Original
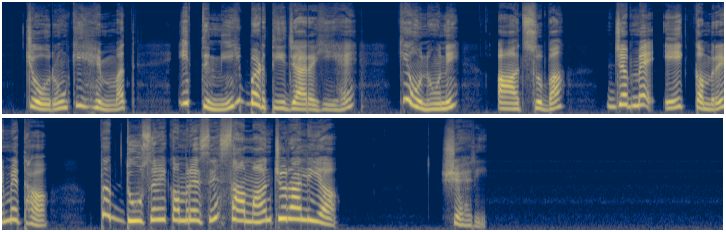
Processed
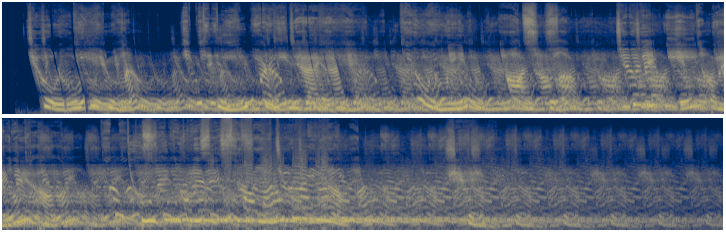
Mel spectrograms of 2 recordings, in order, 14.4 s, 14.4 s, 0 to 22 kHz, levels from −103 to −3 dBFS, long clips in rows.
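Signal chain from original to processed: chunks repeated in reverse 174 ms, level -7 dB; peak limiter -14.5 dBFS, peak gain reduction 10.5 dB; static phaser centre 1.8 kHz, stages 4; phase dispersion lows, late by 147 ms, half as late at 1.5 kHz; 9.28–10.49 s: overload inside the chain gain 23.5 dB; delay with an opening low-pass 475 ms, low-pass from 750 Hz, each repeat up 1 oct, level -6 dB; trim -2.5 dB

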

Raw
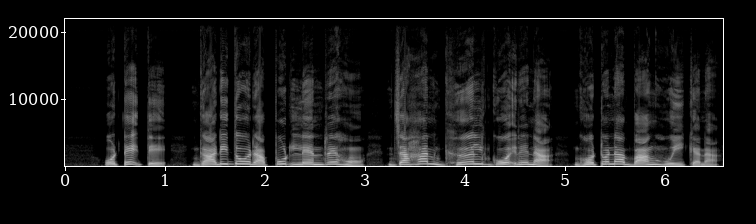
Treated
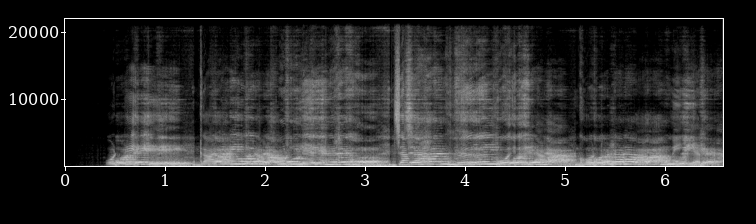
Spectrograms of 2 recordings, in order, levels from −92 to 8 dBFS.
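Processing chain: reverberation RT60 0.35 s, pre-delay 75 ms, DRR -9.5 dB; transient shaper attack -11 dB, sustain +11 dB; 2.06–4.65 s: tone controls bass +5 dB, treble +13 dB; peak limiter -22.5 dBFS, peak gain reduction 23 dB; level rider gain up to 9 dB; dynamic bell 650 Hz, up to +7 dB, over -36 dBFS, Q 0.79; three bands expanded up and down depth 40%

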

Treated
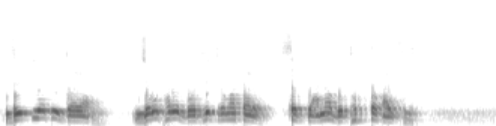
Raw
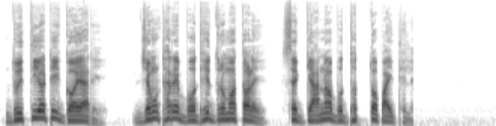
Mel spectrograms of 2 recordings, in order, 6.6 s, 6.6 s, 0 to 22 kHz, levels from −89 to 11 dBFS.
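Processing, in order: low-pass that closes with the level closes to 1.6 kHz, closed at -21 dBFS; elliptic band-stop 570–5500 Hz, stop band 40 dB; in parallel at +3 dB: compression, threshold -29 dBFS, peak gain reduction 13.5 dB; on the sum: spectral noise reduction 15 dB; vowel filter u; peaking EQ 75 Hz -10 dB 1.1 oct; on a send: feedback delay 69 ms, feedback 22%, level -13 dB; on the sum: dynamic bell 340 Hz, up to +6 dB, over -48 dBFS, Q 4.4; three bands compressed up and down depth 100%

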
